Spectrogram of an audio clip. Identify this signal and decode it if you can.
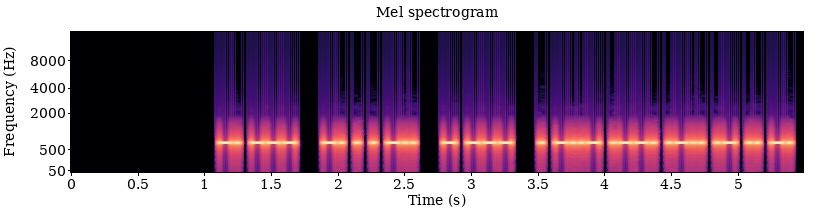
Morse code, heard as a keyed tone, about 40 wpm, 700 Hz. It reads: NO NEED TO EXPLAIN
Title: Sentences from Top 1100 Words 40wpm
